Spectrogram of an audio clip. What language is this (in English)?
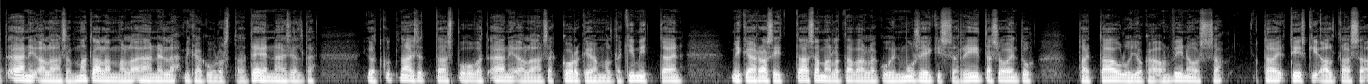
Finnish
